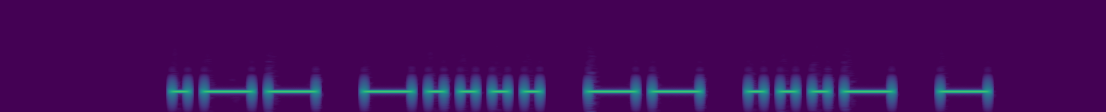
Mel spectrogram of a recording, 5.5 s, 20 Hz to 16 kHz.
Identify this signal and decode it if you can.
Morse code, heard as a keyed tone, about 15 wpm, 700 Hz. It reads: W6MVT
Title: USA Call Signs - 5 Characters - Repeated 2x - 15wpm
